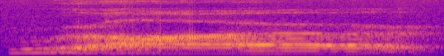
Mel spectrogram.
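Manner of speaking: loud, drawn-out growling roars; dinosaur roars. Acted. Dinosaurs roaring at the kitties, loud long roars. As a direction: roar like a big dinosaur, each one held long.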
